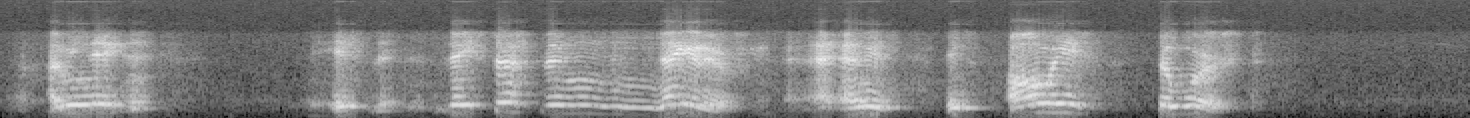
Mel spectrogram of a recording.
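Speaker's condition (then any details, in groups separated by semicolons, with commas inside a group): Parkinson's disease; Parkinson's diagnosed five years ago, stutter since at least college years; Parkinson's attacks the jaw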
